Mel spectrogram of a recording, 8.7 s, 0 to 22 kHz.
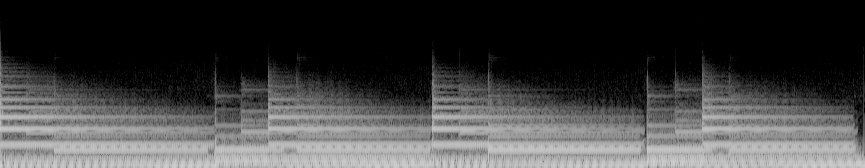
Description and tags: A 4-bar, 111 beats per minute loop played on a Rhodes Piano. It was recorded a while ago, I think the signal chain is Rhodes to Carvin PB500 amp into Zoom H4 via line out.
